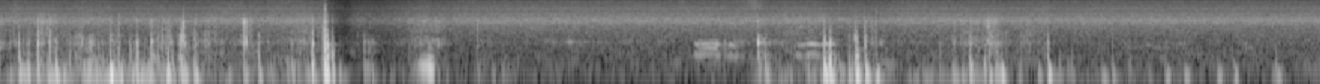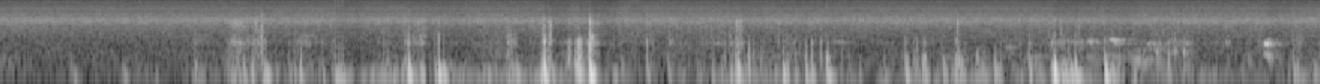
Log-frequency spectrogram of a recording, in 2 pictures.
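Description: Slime being worked in a clear plastic container: scattered wet clicks and pops with soft low thumps, over a steady hiss.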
